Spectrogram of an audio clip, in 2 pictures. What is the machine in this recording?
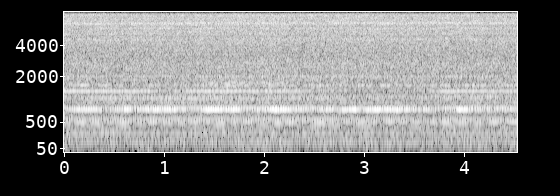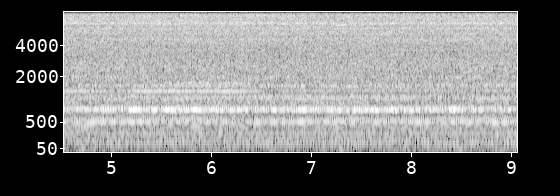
fan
